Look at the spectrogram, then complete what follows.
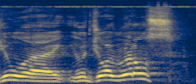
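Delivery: put-on Brooklyn cab driver accent. Telling a riddle joke, voicing a cab driver to an Englishman, Brooklyn accent. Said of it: "I don't do a good English accent".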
